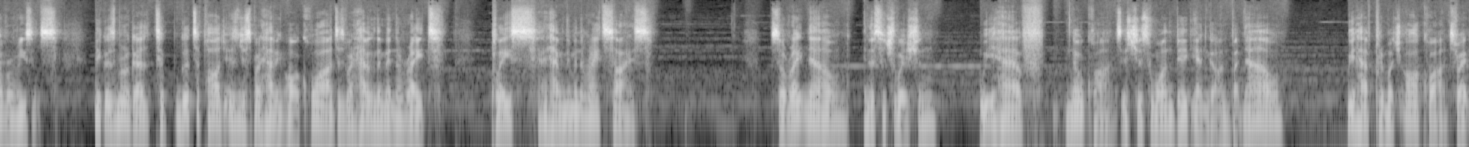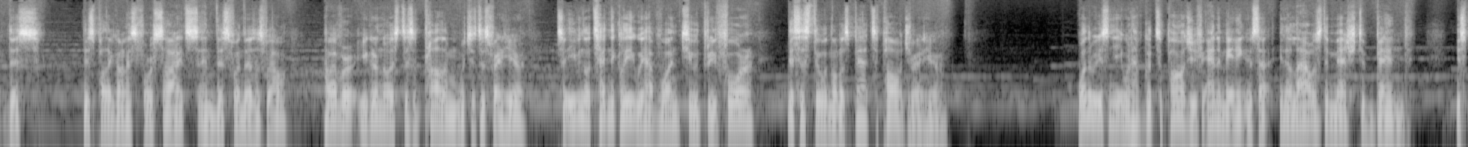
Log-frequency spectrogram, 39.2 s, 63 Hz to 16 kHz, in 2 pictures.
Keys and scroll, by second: 11.7 space, 12.1 `, 13.2 4, 16.1 4, 17.2 `, 17.7 4, 24.4 1, 25.2 w, 27.1 2, 27.4 q, 32.4 4.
